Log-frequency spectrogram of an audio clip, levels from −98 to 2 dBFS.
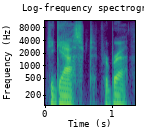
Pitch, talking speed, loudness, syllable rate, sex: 95 Hz, 175 wpm, -23 LUFS, 4.2 syllables/s, male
